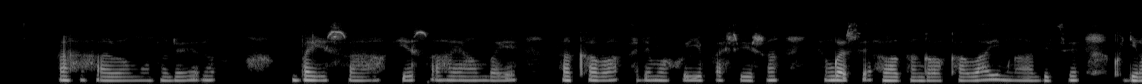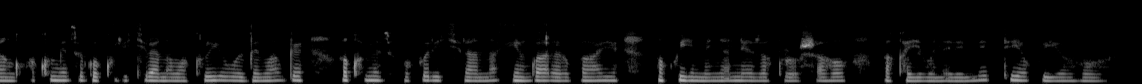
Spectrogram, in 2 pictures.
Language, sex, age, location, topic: Kinyarwanda, female, 25-35, Huye, health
